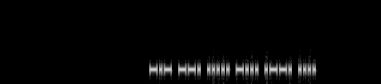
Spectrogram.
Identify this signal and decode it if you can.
Morse code, heard as a keyed tone, about 52 wpm, 700 Hz. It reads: KG5BPH
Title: USA Call Signs - 6 Characters - Repeated 3x - 50wpm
